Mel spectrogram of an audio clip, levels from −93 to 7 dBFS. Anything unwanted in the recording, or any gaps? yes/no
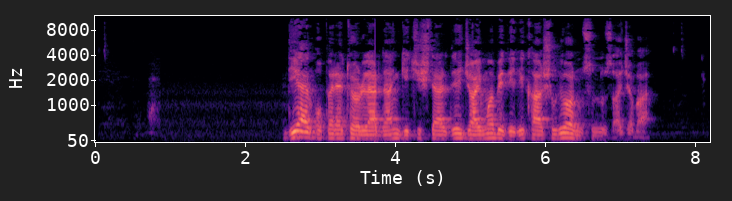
no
